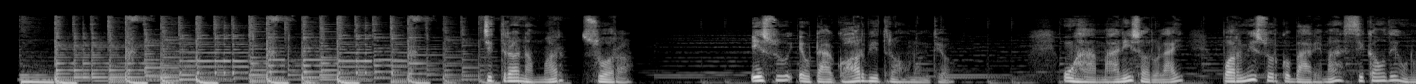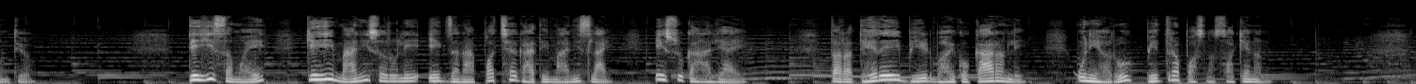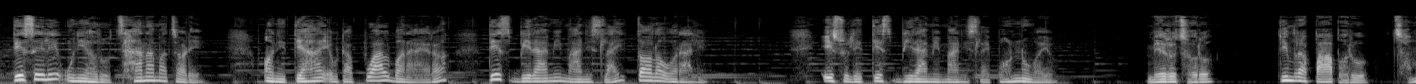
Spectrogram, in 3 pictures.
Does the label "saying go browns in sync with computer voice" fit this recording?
No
